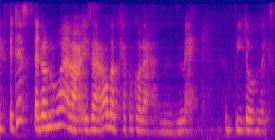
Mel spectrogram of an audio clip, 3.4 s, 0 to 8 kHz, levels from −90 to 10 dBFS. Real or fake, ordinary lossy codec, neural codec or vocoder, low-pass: fake; none; codec, 16 kHz, 0.7 kbps, FocalCodec; 7.2 kHz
